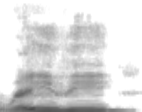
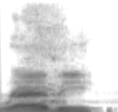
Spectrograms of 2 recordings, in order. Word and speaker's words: Ravi: because I was like is it ravy is it Ravi it's Ravi yes that's a 13 year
